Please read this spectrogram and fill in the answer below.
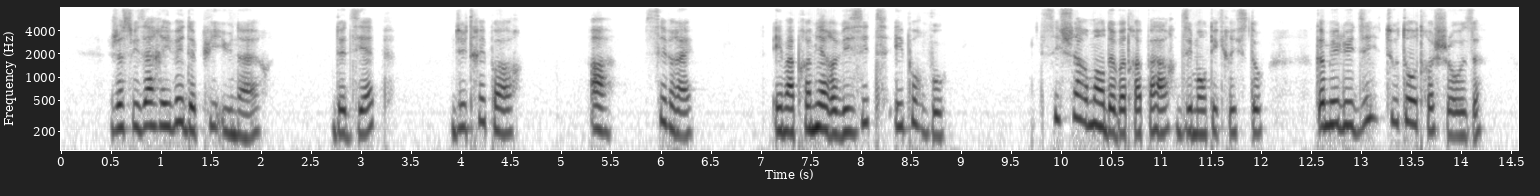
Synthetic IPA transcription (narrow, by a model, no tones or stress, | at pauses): ʒəsɥizaʁived̪əpɥiʔynœːʁ | d̪əd̪jɛp | d̪yt̪χɛpɔːʁ | a | sɛvʁɛ | emapχəmjɛːʁvizit̪ɛpuʁvu | sɛʃaʁmɑ̃d̪əvɔt̪χəpaːʁd̪imɔ̃t̪ekʁist̪o | kɔmilid̪it̪ut̪ot̪χəʃoːz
